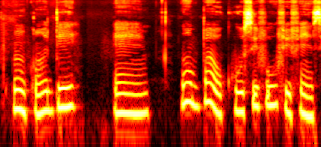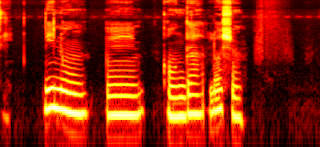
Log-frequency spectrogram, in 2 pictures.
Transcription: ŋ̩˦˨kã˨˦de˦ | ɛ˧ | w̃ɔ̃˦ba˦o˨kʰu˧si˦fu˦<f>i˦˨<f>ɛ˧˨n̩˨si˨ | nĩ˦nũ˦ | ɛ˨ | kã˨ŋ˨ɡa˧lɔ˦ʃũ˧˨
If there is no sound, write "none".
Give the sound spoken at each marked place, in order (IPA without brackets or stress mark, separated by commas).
f, f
